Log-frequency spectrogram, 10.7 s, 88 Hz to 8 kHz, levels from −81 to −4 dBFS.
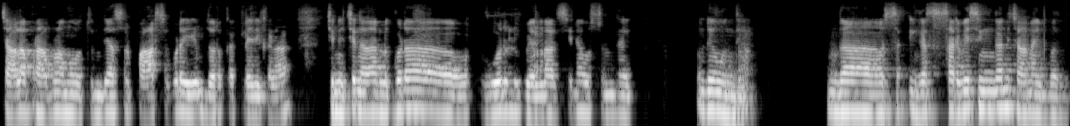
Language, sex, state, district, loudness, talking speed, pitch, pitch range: Telugu, male, Andhra Pradesh, Anantapur, -18 LUFS, 125 wpm, 140 Hz, 130-145 Hz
